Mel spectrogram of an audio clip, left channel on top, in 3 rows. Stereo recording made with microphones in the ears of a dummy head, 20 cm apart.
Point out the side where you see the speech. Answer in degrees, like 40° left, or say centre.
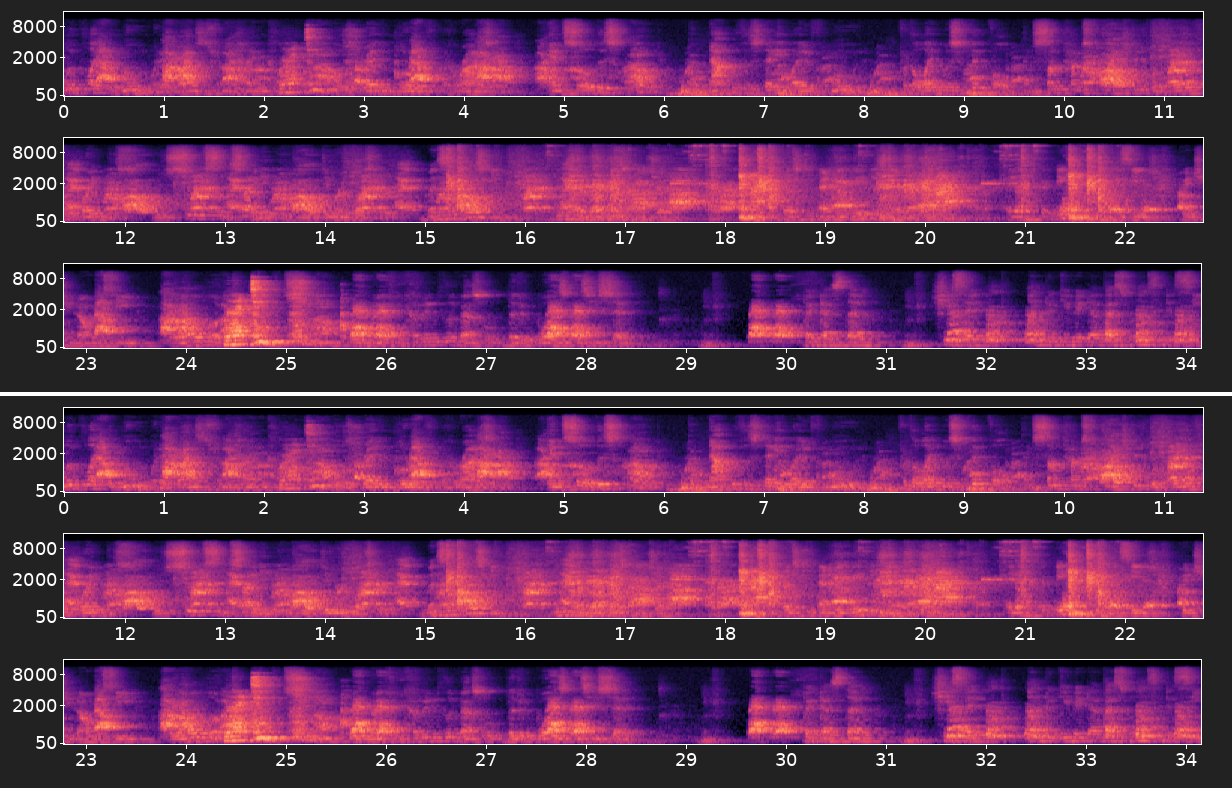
60° right.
